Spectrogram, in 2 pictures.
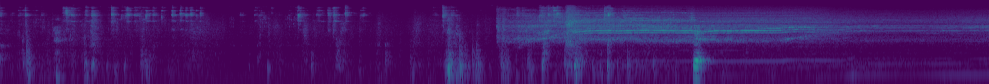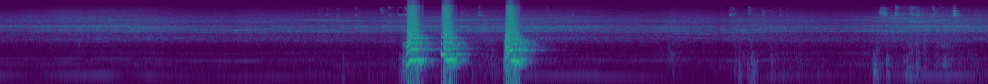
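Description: A small electric remote-control toy helicopter's motor and rotor starting up about a quarter of the way in and running on as a steady high whine. Later a Weimaraner puppy barks three times in quick succession at it; the barks are the loudest sounds.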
